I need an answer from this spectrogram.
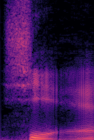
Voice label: "xie3", Chinese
